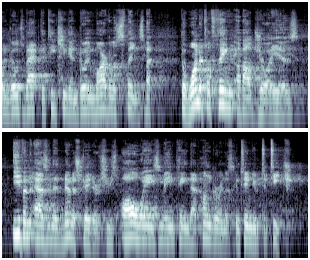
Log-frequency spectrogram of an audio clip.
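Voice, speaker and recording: A man speaks very fast with a fairly high pitch and fairly even intonation. Noticeable background noise sits behind him. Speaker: college president. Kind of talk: event introduction speech.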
